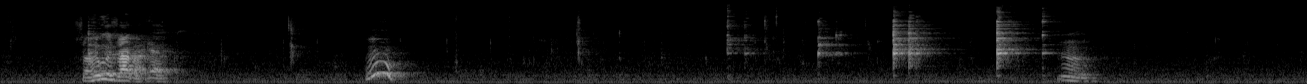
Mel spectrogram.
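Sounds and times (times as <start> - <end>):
cutlery clinking on a plate: 7.3 - 10.6.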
